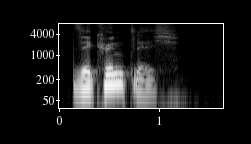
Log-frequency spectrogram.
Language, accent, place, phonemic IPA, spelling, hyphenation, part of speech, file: German, Germany, Berlin, /zeˈkʏntlɪç/, sekündlich, se‧künd‧lich, adjective, De-sekündlich.ogg
- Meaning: second-by-second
